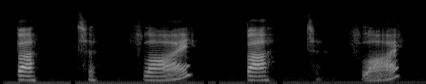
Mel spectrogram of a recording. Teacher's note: or butterfly they've just missed the middle one is that where the schwa is ba fly ba fly so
